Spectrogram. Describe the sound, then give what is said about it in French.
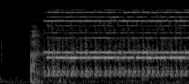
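An old-fashioned telephone bell at Radio Pulsar in Poitiers rings loudly and continuously during a call, a bright metallic jangle that starts abruptly after a brief quiet moment and keeps trilling without pause. “Euh, pardon, le téléphone est un peu ancien”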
